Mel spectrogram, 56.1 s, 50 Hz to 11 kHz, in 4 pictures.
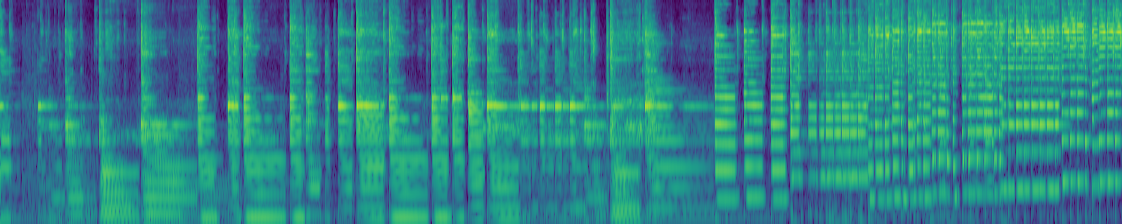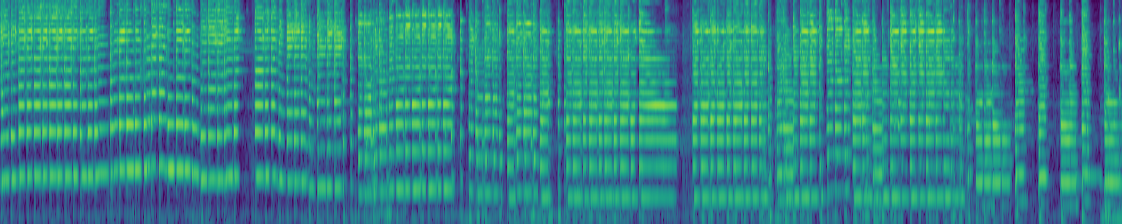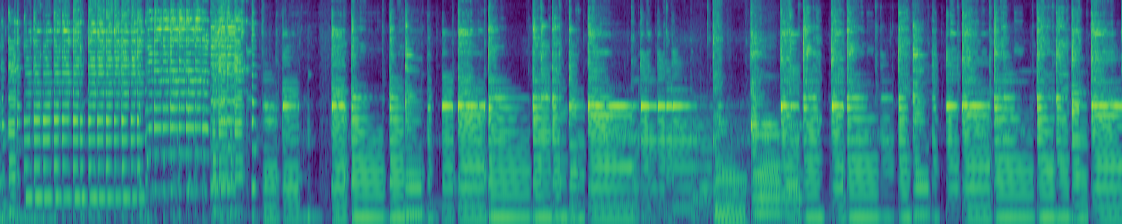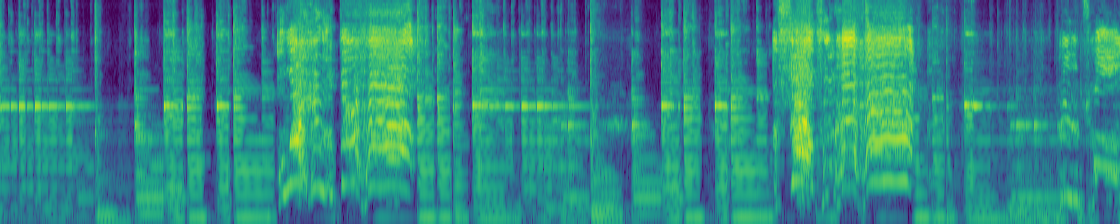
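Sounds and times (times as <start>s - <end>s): guitar accompaniment: 0.0s - 56.0s
lead guitar with bent notes: 42.7s - 56.0s.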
